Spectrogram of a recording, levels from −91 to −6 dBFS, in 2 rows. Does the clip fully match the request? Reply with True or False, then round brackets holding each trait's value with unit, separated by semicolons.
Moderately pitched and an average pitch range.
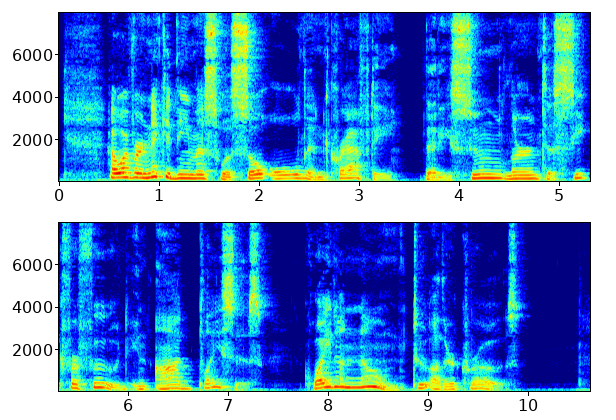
False (170 Hz; 6.4 semitones)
